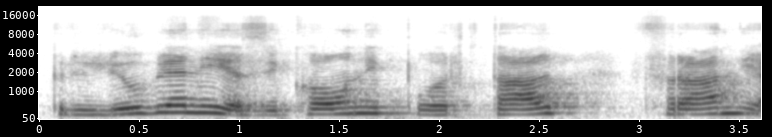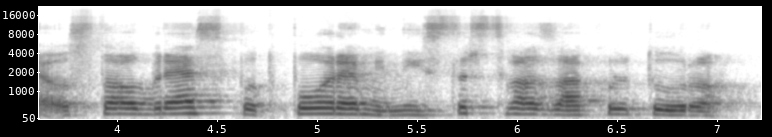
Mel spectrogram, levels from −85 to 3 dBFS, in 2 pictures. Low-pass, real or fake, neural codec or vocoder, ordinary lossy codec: 19.8 kHz; fake; vocoder, 44.1 kHz, 128 mel bands, Pupu-Vocoder; Opus, 16 kbps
